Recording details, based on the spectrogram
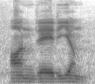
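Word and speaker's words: honorarium: कुछ silent words दे रहा हूँ जिनमें H साइलेंट होता है, देखिए एन ऑनर, इसकी प्रोनाउंसिएशन क्या होगी, ऑनर। एन ऑनरेबल, एन ऑनरेरी, एन ऑनरेरियम, an year, इसको हियर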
